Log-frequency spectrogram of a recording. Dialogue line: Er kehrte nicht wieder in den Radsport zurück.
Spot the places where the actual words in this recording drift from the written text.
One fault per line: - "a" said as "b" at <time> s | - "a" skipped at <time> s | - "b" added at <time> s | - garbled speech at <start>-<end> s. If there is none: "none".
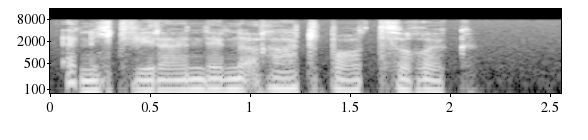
- "kehrte" skipped at 0.1 s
